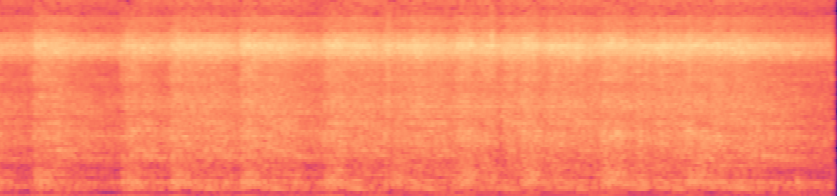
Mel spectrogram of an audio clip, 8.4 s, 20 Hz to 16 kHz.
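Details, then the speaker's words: 2008 Hero Honda Splendor carburetor four-stroke, crankshaft/connecting rod sound check after servicing: steady, even idle with smooth hum, no knocking or tapping; bottom end healthy, normal idle. "பாத்தீங்களா எவ்வளவு அருமையா இருக்கு பாருங்க வண்டி"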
